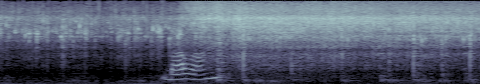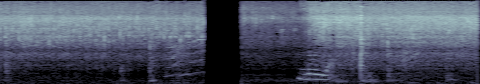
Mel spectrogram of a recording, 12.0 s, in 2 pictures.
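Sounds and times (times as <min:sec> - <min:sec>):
garlic and onion sizzling in oil: 0:00.0 - 0:12.0
spoon scraping a pan: 0:02.6 - 0:08.1, 0:10.2 - 0:12.0.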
